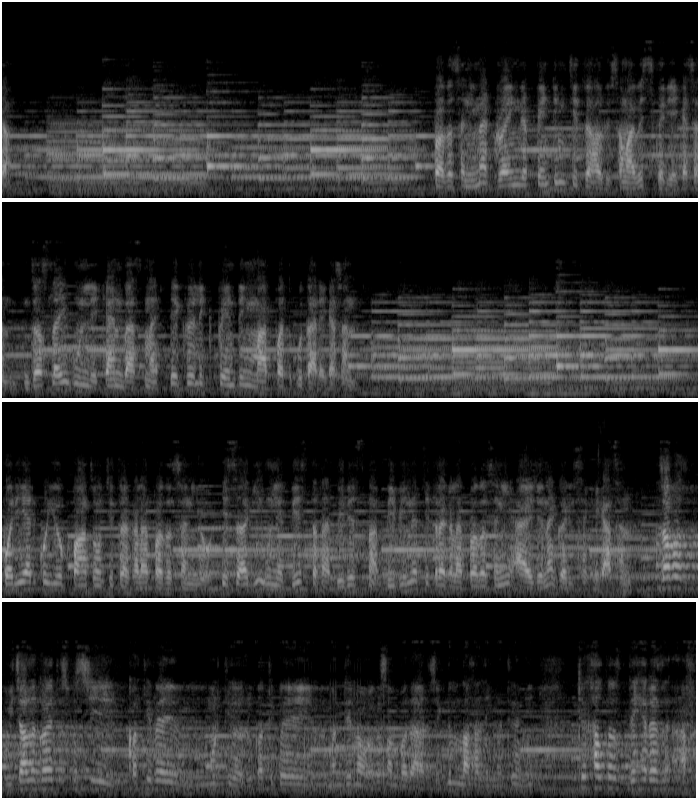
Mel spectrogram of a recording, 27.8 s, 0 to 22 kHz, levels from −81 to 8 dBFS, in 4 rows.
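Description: From 23.68 s to 24.76 s a train of clicks sits on top of the audio: roughly fifteen similar sharp pulses at about 13 per second, spaced unevenly, with peaks around 5 dB above the surrounding signal. They are heard as a rapid, irregular ticking that cuts through the program material rather than blending with it. The likely cause is an external disturbance, such as electrical interference from nearby equipment or a faulty connection or power supply, injecting repeated pulses into the path.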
